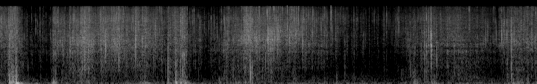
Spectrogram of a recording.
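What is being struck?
Plastic bubble wrap.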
